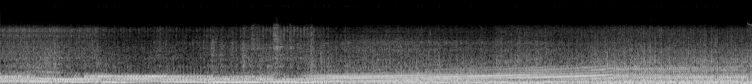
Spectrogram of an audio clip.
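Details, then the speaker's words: Mitsubishi Mirage-coil COP ignition, injectors tested, plugs regapped to 0.018 in: engine pulls under 17–19 PSI boost but stumbles and breaks up, a misfire; owner suspects a bad stock coil, later replaced with Hitachi R35 coils. "up after checking the data logs I was able to hit between 17 and 19 PSI on that last run but it is still breaking up I'm still of the opinion it just sounds like a bad coil"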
